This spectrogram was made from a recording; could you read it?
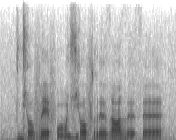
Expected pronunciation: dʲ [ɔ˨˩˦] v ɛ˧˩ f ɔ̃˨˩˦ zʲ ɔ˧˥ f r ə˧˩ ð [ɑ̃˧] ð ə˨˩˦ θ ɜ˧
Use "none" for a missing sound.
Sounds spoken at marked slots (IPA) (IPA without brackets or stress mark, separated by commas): ɔ˧˩, ɑ˧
